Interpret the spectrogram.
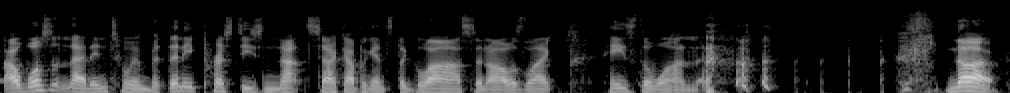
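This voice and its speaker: A man from Melbourne with an Australian accent, hosting his podcast and telling a comic story in an animated, slangy way. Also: a little high, clear, resonant tone, no room sound, clean studio sound. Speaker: podcast host, comedian.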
